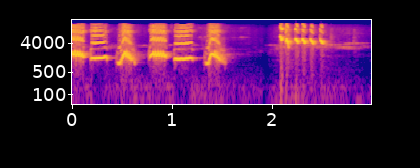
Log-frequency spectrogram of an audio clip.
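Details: Loud white-rumped shama phrases for provoking rival birds into song: six clear whistles alternating level and arching notes, a short silence, then a quick high twittering run fading out.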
